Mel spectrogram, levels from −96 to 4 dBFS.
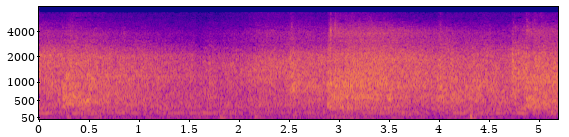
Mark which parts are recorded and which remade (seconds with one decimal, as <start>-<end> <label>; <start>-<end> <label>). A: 0.0-0.6 remade; 0.6-1.6 recorded; 1.6-2.4 remade; 2.4-3.5 recorded; 3.5-5.2 remade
